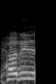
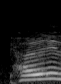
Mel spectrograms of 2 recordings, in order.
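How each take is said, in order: First: The middle L sound is short and single. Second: The middle L sound is long and doubled. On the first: The speaker calls it wrong. "It looks like you're saying 별일 없었어요, but no" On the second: The speaker calls it right. "it's going to be a long L"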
